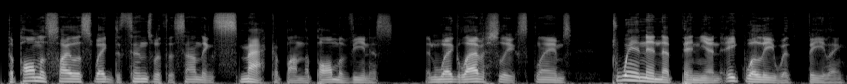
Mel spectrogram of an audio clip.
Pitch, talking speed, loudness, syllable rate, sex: 110 Hz, 175 wpm, -22 LUFS, 5.1 syllables/s, male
